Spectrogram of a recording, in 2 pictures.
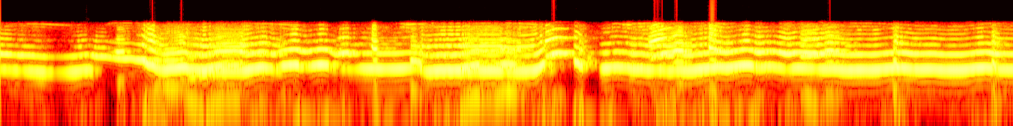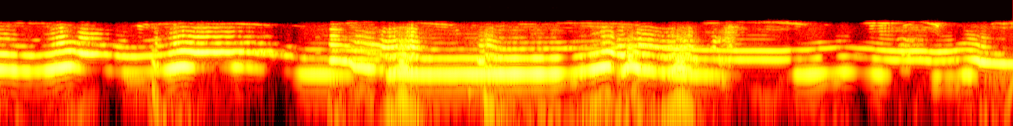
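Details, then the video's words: Several captive wolves at the International Wolf Center in Ely, Minnesota, howl together, caught on a live wolf cam; overlapping long, wavering tones weave and slide around each other, some rising and falling, filling the whole stretch with a dense layered chorus. "Two Camera Howl"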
